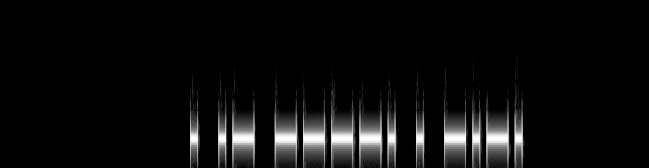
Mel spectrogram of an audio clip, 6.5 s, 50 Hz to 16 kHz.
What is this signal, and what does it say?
Morse code, heard as a keyed tone, about 17 wpm, 700 Hz. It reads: EA9EC
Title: DXCC-100 Call Signs - 5 Characters - 17wpm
